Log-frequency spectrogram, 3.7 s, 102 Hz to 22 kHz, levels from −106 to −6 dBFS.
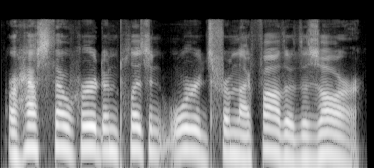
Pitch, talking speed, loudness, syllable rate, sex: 165 Hz, 175 wpm, -18 LUFS, 3.9 syllables/s, male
